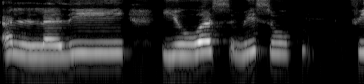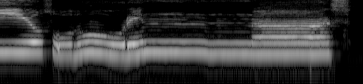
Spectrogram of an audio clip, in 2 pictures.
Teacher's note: سین پہ ہماری وہی سیٹی کی آواز نکلے گی، نارمل نکلے گا، صاد نکالنے کی بالکل بھی ضرورت نہیں ہے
